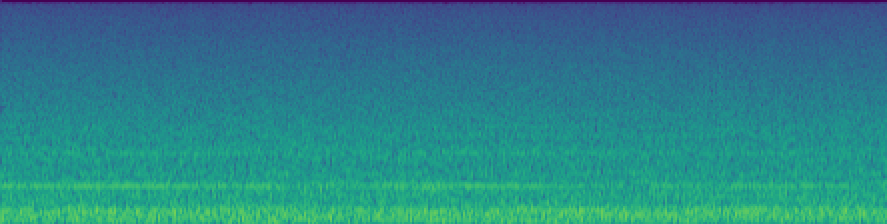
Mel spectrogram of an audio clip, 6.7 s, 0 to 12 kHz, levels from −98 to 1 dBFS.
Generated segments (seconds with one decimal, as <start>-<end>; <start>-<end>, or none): 1.9-3.5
